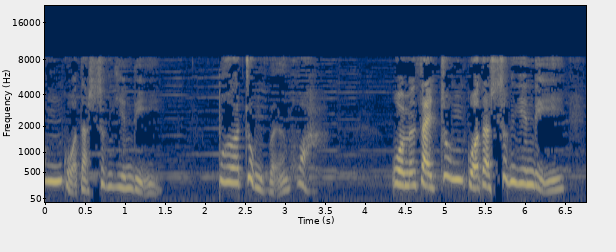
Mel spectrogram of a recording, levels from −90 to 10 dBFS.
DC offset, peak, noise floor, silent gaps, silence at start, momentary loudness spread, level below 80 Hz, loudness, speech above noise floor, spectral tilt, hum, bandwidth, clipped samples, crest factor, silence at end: under 0.1%; -4 dBFS; -53 dBFS; none; 0 s; 15 LU; -68 dBFS; -24 LUFS; 29 dB; -3 dB/octave; none; 8.8 kHz; under 0.1%; 22 dB; 0.3 s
